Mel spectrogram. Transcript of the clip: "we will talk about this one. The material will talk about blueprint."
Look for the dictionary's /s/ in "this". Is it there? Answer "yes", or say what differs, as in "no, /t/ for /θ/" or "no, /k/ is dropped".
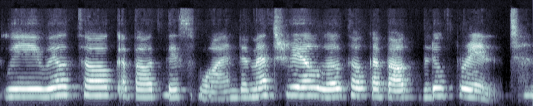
yes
